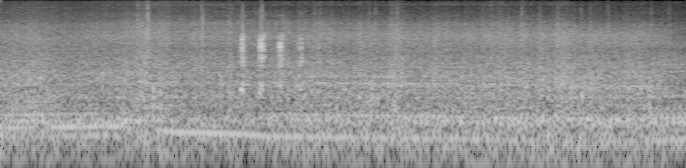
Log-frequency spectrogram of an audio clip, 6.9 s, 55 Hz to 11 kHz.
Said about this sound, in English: one of our most popular projects and includes a lot of cool new cutting edge parts, including Exergy's 14 millimeter pump, our Stealth 64, 150% over injectors, and of course that Borg Warner S488 SXE man, listen to that thing. It is just nasty.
